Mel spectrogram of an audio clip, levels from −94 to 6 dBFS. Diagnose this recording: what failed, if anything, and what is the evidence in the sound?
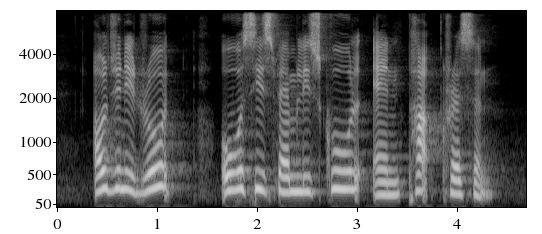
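Nothing failed: no stage from capture to playback leaves any audible defect anywhere in this speech recording.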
